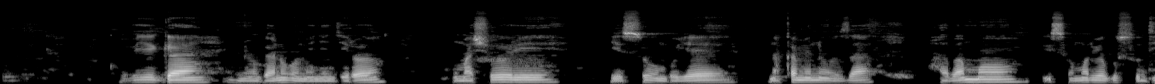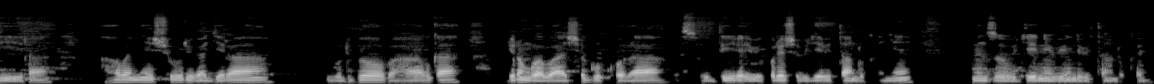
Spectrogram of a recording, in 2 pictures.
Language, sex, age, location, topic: Kinyarwanda, male, 18-24, Burera, education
